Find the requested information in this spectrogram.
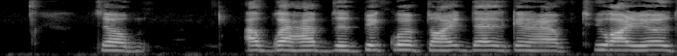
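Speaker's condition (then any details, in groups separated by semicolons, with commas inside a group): Traumatic brain injury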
